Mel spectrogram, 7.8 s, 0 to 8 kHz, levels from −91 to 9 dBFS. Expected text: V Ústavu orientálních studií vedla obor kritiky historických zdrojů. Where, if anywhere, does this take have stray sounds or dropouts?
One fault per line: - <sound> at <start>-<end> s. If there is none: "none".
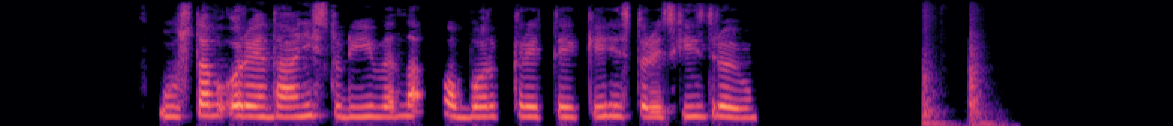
- thud at 6.1-6.8 s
